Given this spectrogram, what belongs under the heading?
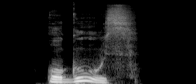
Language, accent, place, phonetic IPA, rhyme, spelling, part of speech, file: German, Germany, Berlin, [oˈɡuːs], -uːs, Hautgouts, noun, De-Hautgouts.ogg
- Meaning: genitive of Hautgout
